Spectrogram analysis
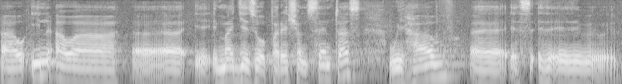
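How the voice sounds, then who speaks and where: A man answering as a panelist at a public event, speaking haltingly with many filler sounds. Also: medium pitch, vocal fry, a little mellow. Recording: echoey hall with faint room noise.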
